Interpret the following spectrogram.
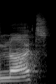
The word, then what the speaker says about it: know: E aqui você, mesmo tendo o K aqui, você não pronuncia I don't know. Esse K aqui é mudo, você fala no, I don't know. Então você não pronuncia esse K aqui do no.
